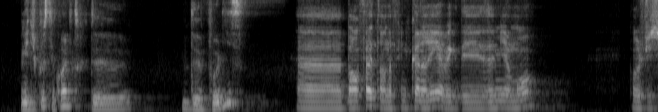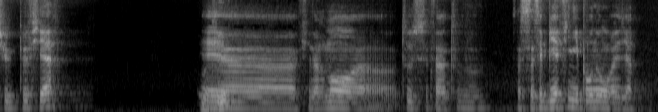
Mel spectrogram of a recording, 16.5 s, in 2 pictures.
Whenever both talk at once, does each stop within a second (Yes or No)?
Yes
